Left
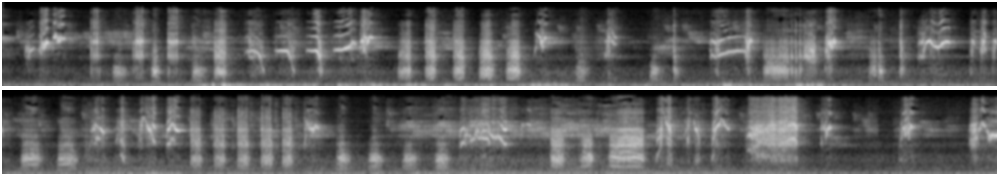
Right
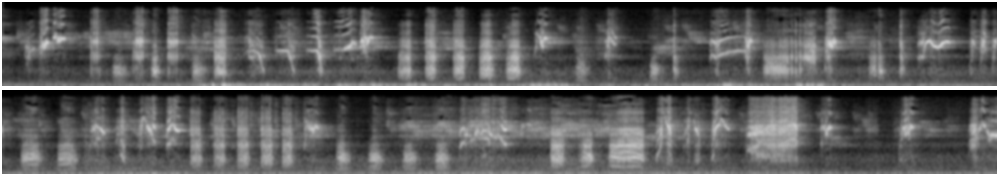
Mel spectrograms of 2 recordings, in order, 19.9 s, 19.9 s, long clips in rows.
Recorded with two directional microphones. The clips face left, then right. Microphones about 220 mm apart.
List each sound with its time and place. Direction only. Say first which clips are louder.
0.2 s bird: left 1 dB; 15° left (ahead or behind)
0.8 s mechanisms: left 2 dB; 15° left (ahead or behind)
9.7 s squawk: left 1 dB; 15° left (ahead or behind)
17.4 s a sound: even; 15° left (ahead or behind)
19.6 s bird: left 2 dB; 15° left (ahead or behind)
